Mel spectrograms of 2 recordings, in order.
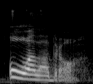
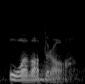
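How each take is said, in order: First: Louder, heartfelt "Åh" up front; emphatic approval. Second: Soft, low-key satisfied reply; quiet approval. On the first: John repeats his approval to disciples, louder and emphatic. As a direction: lean firmly on "Åh". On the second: John hears Jesus baptizes more, quietly pleased. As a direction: approve softly, almost to yourself. John's first, soft answer. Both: Retold or imitated.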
